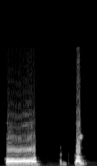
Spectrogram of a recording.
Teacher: the elongation of the consonantal vowel brings in a difference in the meaning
